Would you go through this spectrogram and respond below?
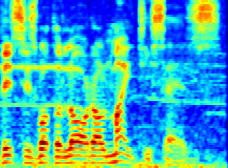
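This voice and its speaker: A man playing a solemn prophet who relays divine judgment, declaiming in a grave, measured way in a dramatized scripture narration. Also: lowish voice, expressive, background noise, lightly acted. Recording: faint music behind the voice.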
